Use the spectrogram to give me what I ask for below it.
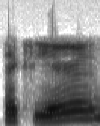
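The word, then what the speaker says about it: Texeira: the years with Mark I always say his name wrong texier is that right yeah I believe that's correct yeah he's done they've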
